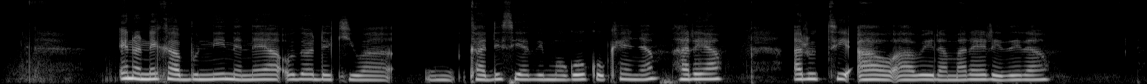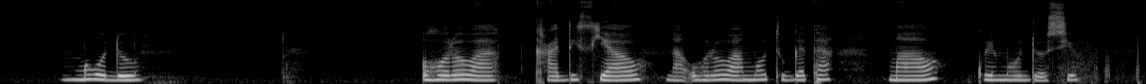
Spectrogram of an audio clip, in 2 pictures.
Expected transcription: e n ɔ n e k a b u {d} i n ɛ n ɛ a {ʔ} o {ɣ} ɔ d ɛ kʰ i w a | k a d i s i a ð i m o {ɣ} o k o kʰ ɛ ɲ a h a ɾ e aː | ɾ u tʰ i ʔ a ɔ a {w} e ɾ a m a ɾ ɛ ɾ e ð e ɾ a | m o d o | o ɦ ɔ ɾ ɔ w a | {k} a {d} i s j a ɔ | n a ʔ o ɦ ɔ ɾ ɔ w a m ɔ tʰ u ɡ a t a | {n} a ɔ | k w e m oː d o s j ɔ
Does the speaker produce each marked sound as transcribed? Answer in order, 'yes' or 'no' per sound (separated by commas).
no, yes, no, yes, yes, no, yes, no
